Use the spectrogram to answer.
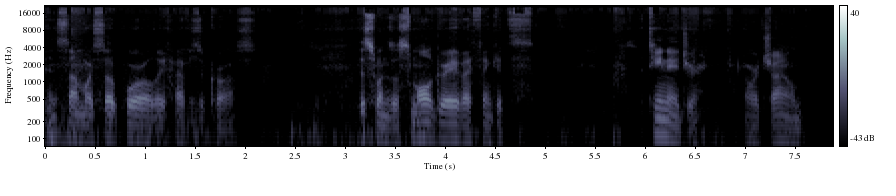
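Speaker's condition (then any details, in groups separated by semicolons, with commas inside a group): No condition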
